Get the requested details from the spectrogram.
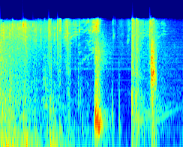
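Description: A blade swishes through the air and slashes.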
